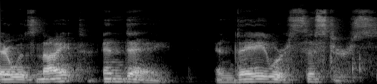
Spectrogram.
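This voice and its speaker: Using a put-on character voice, a man talks at a very slow pace and a medium pitch. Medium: read story.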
